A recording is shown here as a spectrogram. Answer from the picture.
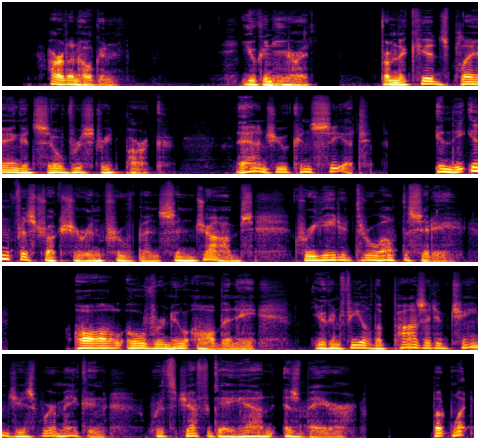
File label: men political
